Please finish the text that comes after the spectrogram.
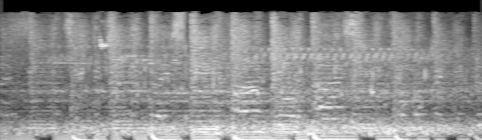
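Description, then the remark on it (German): Sea waves on a small island in the middle of the Indian Ocean rush in a steady, fairly loud wash of noise, with a low rumble underneath and no clear breaks or voices, while the sun shines. “Das Meer rauscht, die Vögel zwitschern und die Sonne scheint.”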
